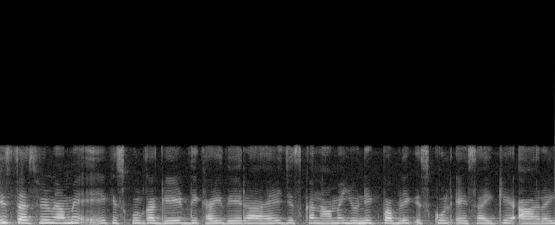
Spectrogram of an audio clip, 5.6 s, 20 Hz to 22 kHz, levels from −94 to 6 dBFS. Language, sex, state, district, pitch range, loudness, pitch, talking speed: Hindi, female, Bihar, Gaya, 240-260 Hz, -19 LUFS, 250 Hz, 260 wpm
